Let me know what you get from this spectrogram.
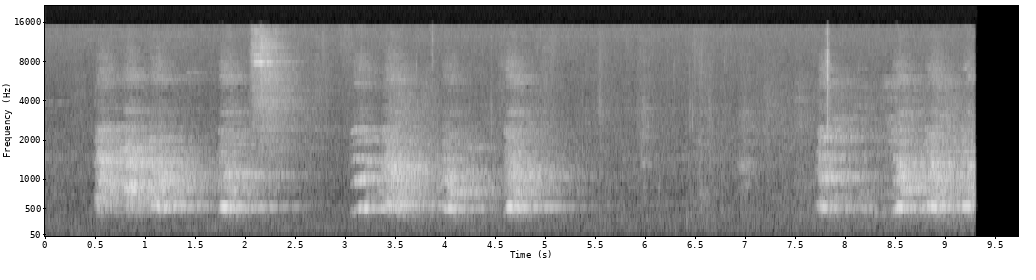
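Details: Dogs barking in a lot, recorded on 1/4/16: loud, harsh, broadband barks in bursts of one to three, about six clusters separated by short pauses, with faint quieter barking in between.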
